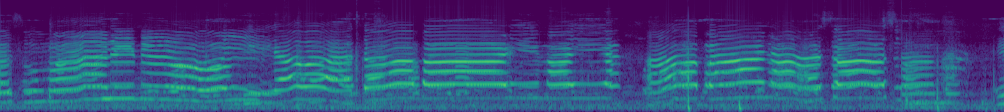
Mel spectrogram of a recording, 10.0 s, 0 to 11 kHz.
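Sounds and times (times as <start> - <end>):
women singing folk song: 0.0 - 10.0.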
